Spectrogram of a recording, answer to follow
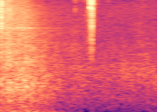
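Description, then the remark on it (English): A gunshot booms and rolls away over about half a second, followed by a brief, fainter crack, a delayed echo off distant hills. No one speaks. “Is that gunfire echoing?”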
